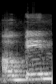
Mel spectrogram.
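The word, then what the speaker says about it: obtain: तो ये साइलेंट होगा लेकिन ये एक्सेप्शन है ऑब्टेन में बी को हम प्रोनाउंस करते हैं खोलने हैं इसको आईटी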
